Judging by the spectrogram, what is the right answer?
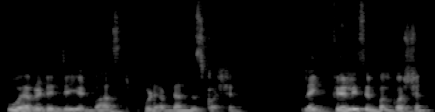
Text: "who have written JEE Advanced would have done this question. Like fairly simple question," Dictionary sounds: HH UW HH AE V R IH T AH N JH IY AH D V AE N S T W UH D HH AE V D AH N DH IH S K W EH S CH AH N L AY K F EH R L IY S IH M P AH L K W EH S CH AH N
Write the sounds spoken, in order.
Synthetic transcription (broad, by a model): HH UW HH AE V R IH T AH N JH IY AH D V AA N S T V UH D HH AE V D AH N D IH S K W EH S CH AH N L AY K F EH R L IY S IH M P AH L K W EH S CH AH N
